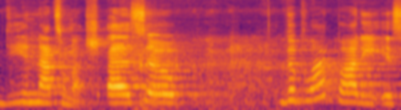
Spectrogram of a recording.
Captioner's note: laughter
